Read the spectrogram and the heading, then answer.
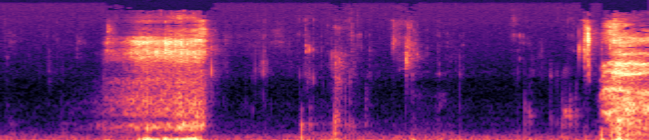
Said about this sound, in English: this coffee mug that I have that I'm going to sip from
